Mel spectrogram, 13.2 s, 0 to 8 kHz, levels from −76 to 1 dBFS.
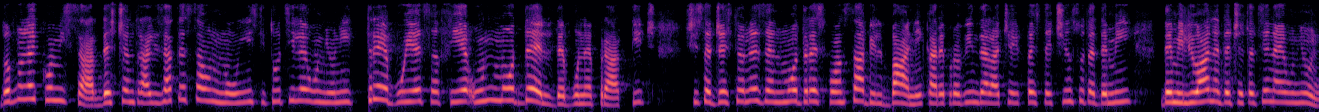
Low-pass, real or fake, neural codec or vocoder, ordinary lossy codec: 7.2 kHz; fake; codec, 16 kHz, 8 kbps, FreqCodec, larger model; Opus, 16 kbps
